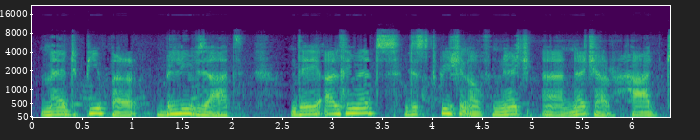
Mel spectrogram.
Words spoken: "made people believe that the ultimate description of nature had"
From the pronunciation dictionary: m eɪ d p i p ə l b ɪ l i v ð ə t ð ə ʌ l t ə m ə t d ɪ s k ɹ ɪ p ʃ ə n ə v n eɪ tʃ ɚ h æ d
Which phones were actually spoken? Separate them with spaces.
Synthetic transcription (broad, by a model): m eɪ d p i p ə l b ɪ l i v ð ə t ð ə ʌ l t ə m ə t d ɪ s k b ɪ ʃ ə n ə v n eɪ tʃ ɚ h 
